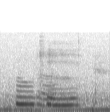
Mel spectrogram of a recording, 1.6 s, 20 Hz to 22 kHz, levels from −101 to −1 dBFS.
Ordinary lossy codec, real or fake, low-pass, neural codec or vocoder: none; real; none; none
